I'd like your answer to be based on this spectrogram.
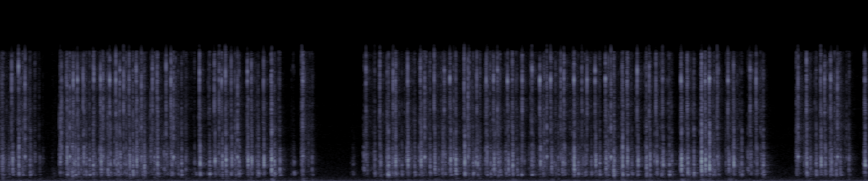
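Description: Both hands type with their fingertips on a full-size mechanical keyboard with plastic keycaps and blue clicky switches. Fast, bright, crisp clicks come in dense bursts with almost no low end. The typing stops briefly near the start, in a longer gap around three seconds, and once more near the end.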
